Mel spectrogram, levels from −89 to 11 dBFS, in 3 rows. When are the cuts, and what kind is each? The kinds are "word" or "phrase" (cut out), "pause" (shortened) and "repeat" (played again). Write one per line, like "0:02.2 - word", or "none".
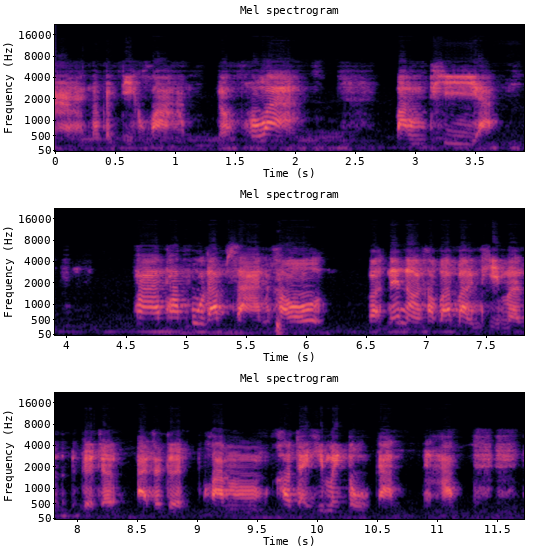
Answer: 0:06.3 - pause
